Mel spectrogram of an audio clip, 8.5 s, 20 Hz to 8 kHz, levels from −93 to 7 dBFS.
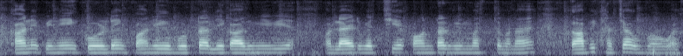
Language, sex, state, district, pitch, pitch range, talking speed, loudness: Hindi, male, Uttar Pradesh, Jalaun, 150 Hz, 145-155 Hz, 180 wpm, -21 LUFS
